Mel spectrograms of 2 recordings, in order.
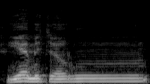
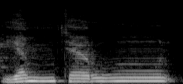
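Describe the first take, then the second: First: The m sound is released with an echoing bounce. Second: The m sound is held smoothly without any bounce. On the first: The speaker calls it wrong. "giving qalqalah to the meme while it has sukoon... This is wrong" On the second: The speaker calls it right. "The right way of pronouncing it is like this"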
